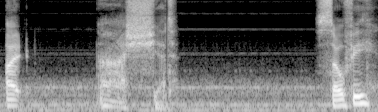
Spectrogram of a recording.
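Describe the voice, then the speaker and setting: A man's voice: fairly low pitch, sing-song, very slow, creaky, a little hiss or hum, full character voice. An actor playing a bewildered, weary male investigator in a horror audio drama, uncertain and conciliatory. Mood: shaken, weary.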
